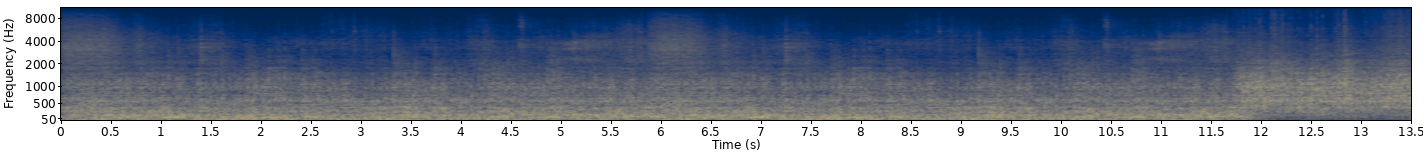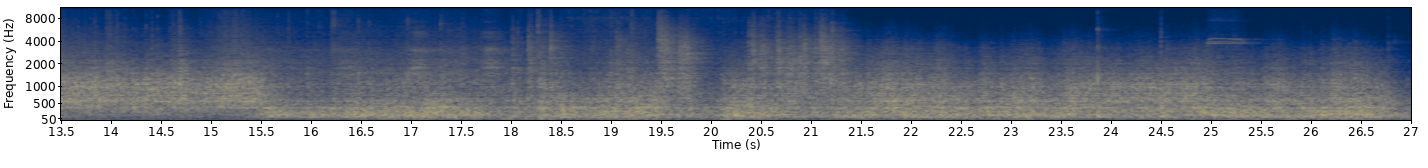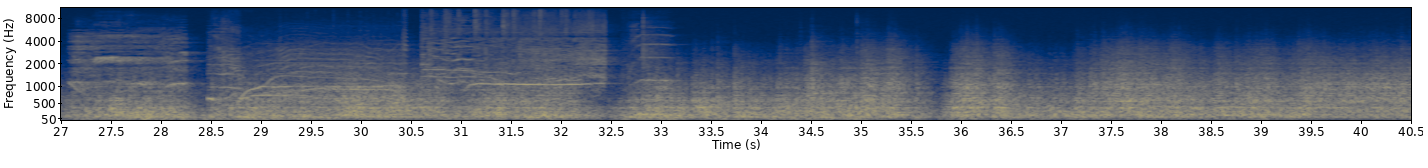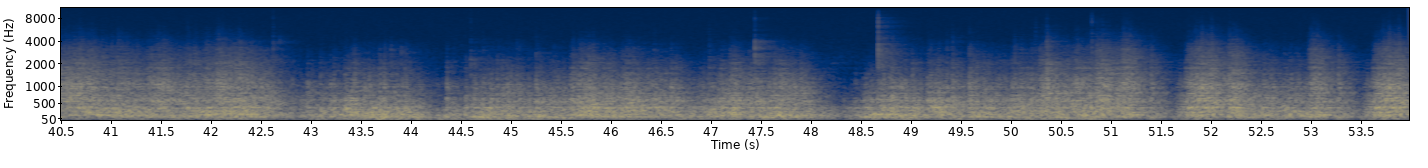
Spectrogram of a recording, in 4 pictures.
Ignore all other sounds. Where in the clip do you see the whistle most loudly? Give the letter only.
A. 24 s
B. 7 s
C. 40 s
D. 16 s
A.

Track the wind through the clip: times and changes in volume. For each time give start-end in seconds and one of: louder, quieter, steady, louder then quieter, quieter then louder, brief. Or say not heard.
0.0-53.9 steady.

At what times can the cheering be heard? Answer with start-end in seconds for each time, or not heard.
27.1-33.1.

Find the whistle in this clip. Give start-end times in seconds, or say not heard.
23.9-25.4.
